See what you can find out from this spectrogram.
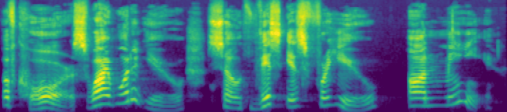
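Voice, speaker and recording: A woman's voice: lowish voice, wildly swooping pitch, very slow, bright, forceful tone, heavily acted. A woman playing a mischievous, sly fairy trickster in a modern audio drama, teasing and theatrical, savouring words with smug unrepentance. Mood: coaxing, sly.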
